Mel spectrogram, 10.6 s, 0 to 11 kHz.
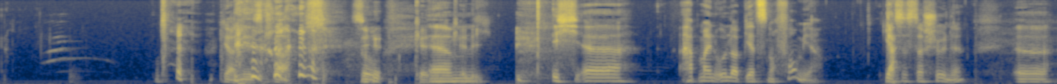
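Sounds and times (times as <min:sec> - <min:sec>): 
cat meowing in complaint: 0:00.4 - 0:01.2
laughter: 0:01.6 - 0:03.9
speech: 0:01.6 - 0:10.5.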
